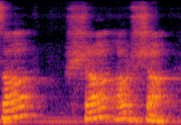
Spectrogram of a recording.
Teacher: दंत स जो दांत से बोला जाता है, तालव्य स जो तालु से बोला जाता है, और एक मूर्धन्य सकार, हाँ, वो मूर्धा से उसको जो उच्चारण किया जाता है। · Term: 3 सकार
